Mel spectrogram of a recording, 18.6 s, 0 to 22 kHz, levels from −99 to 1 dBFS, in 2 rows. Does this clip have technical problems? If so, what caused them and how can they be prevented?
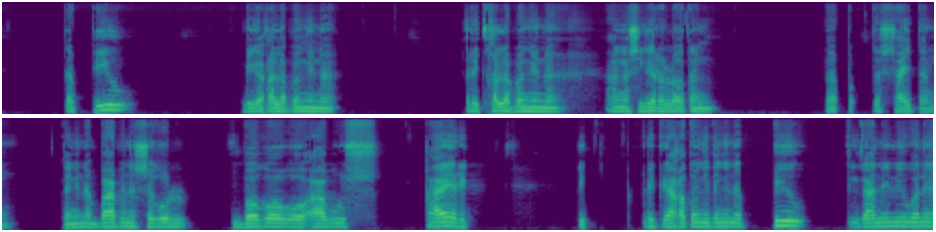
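Yes. Throughout the speech, the sound is grainy and rough, with plainly audible codec damage while the bandwidth stays fullband up to about 20.4 kHz. This points to Opus compression in its CELT music mode, likely at around 24 kbps, where noise-filled bands replace detail. Encoding at a higher bitrate, or using Opus's voice setting for speech, would prevent this.

At 6.83 s there is pre-echo, a brief hiss smeared about 15 ms ahead of a sharp attack. The transform codec spread quantisation noise sized for the loud onset across its whole block, including the quiet moment before it. A higher bitrate, giving the encoder more room on transients, would prevent it.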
